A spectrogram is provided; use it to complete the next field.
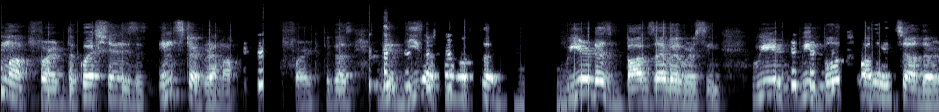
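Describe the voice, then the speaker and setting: Somewhat breathy and fairly high-pitched, a man talks at a moderate pace with very wide pitch swings and long, frequent pauses. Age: young. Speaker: thriller author. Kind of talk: casual interview chat. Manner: halting.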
